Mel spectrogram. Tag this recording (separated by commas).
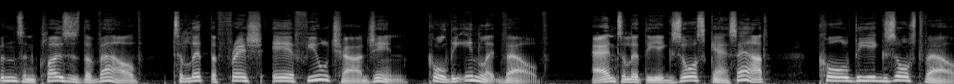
Speech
